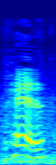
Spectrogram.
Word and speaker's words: per: And this per, pronounced per, also means house or abode.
